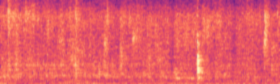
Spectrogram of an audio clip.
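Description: Idli-batter handvo batter frying gently in a pan over low gas, a soft continuous sizzle with faint crackles, close and quiet, no voices.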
